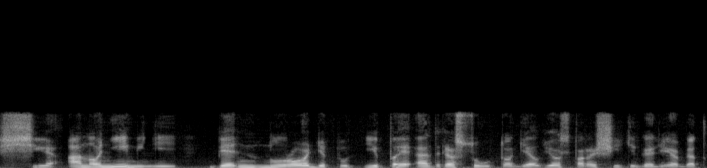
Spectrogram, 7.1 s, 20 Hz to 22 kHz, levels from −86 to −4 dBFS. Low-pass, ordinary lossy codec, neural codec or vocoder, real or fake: 7.2 kHz; AAC, 64 kbps; codec, 16 kHz, 0.8 kbps, ZipCodec; fake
